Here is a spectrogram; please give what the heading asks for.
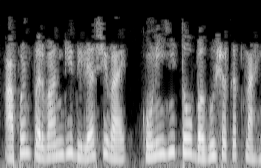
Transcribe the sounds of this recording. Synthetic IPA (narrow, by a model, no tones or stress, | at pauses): apəɳpəɾʋaŋɡiːd̪iljaɕiʋaj | koɽ̃iɦiːt̪obəɡʱuːɕəkət̪naɦi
